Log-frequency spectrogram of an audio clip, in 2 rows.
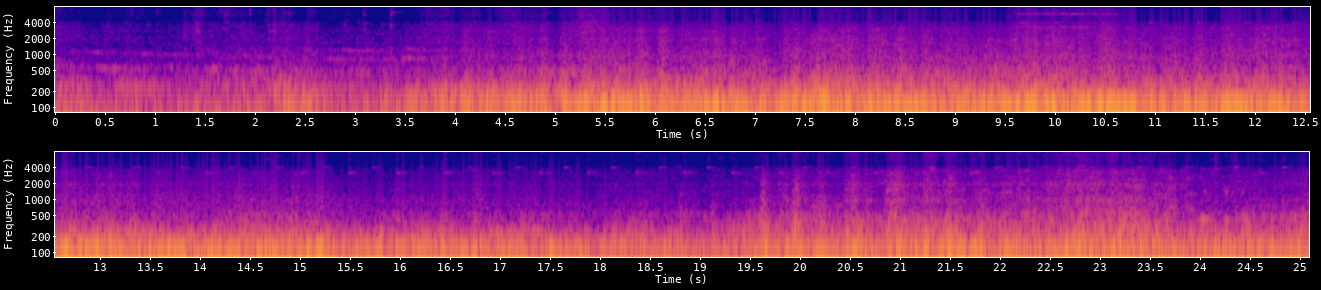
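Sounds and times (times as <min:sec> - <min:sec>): electric train rumble: 0:00.0 - 0:25.0.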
